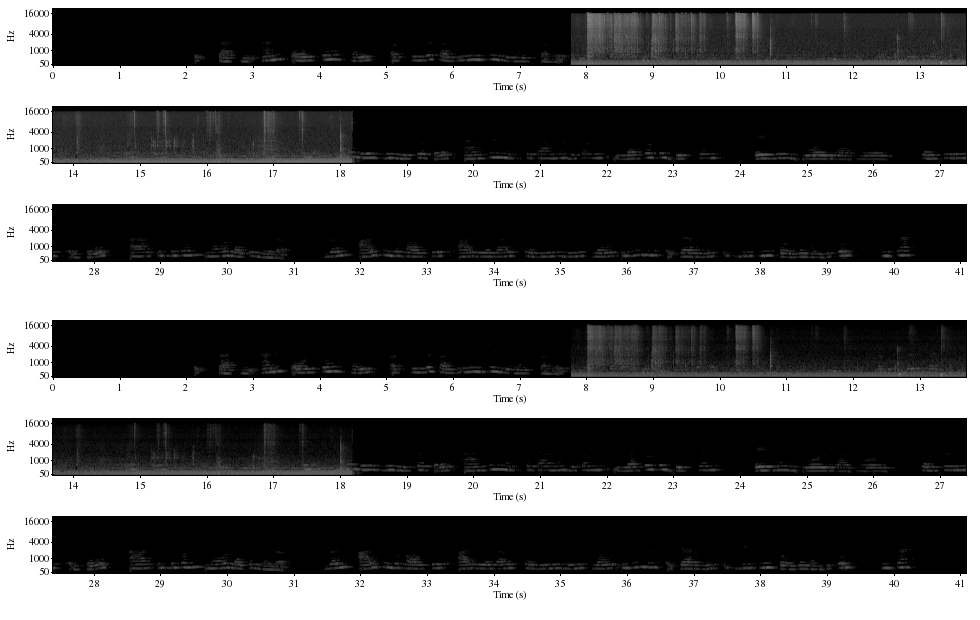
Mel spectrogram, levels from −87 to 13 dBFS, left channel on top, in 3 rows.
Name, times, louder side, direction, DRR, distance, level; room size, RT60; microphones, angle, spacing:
voice 1, 2.1-7.9 8.3-11.5 12.3-16.8 17.3-26.3 26.7-28.2 28.5-30.9 31.4-40.2, equal, 35° right, -5 dB, 6.8 m, -68 dB
sound 1, 7.8-18.2, left 12 dB, 45° left, 0.5 m, -43 dB
14.5 x 8.8 x 4.8 m, 0.36 s
head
